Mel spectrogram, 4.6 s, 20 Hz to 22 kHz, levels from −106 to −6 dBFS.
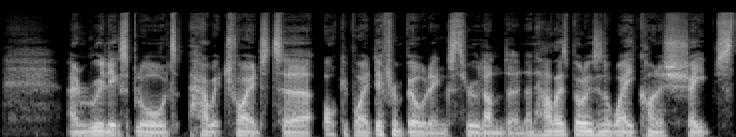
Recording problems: wrong speed, natural pitch; too fast; 1.5 times normal speed

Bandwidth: 14.5 kHz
